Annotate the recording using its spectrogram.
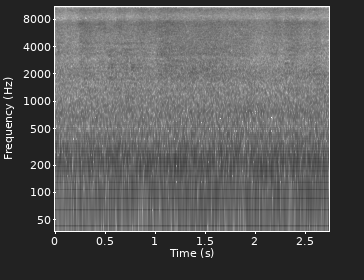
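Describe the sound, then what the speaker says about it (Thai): Many loud electric fans run together in a cattle barn that houses 56 cows, producing a dense, steady roar of rushing air with a faint whine on top that never lets up. "เสียงพัดลมดัง พัดลมมีหลายตัว"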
